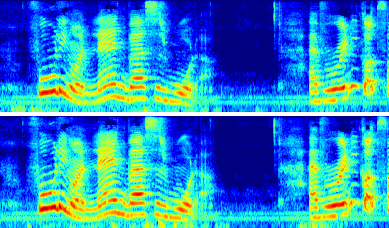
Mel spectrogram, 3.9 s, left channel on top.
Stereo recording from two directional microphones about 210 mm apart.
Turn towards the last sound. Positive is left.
turn(degrees=-5)  # may be behind; listen again after turning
